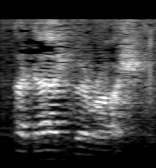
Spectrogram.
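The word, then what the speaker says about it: Akashverosh (אחשורוש): Because the Persian king's names, like Ahasuerus, pronounced Akashverosh. I love the Persian names, particularly.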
